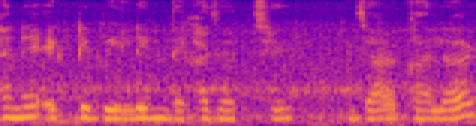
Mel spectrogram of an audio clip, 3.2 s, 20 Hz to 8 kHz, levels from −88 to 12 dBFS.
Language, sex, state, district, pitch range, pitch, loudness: Bengali, female, Tripura, West Tripura, 205-230 Hz, 220 Hz, -15 LUFS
